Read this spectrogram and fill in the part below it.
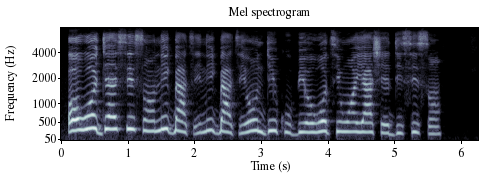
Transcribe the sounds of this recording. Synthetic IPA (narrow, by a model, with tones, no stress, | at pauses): o˧wo˦d͡ʒɛ˦si˦sã˧nĩ˦ɡ͡ba˦˨ti˨˦nĩ˦ɡ͡ba˦˨ti˨˦o˦n̩˦dĩ˦ku˦˨bi˨˦o˧wo˦ti˦w̃ɔ̃˦ja˦ʃe˧di˧˦si˦sã˧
